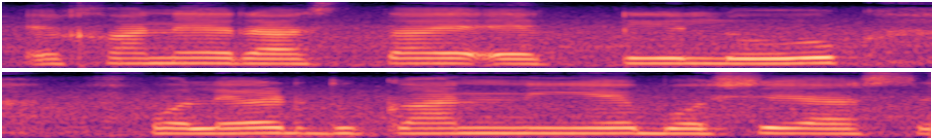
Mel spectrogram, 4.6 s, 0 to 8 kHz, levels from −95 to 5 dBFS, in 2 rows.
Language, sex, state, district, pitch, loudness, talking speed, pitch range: Bengali, female, Assam, Hailakandi, 230 Hz, -14 LUFS, 115 wpm, 220-235 Hz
